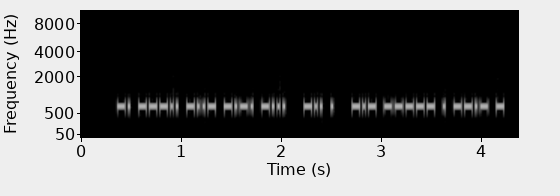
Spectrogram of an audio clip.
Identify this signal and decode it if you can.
Morse code, heard as a keyed tone, about 41 wpm, 700 Hz. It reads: N8XCB DE K0EQT
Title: USA Callsign DE Callsign - 5 Characters - 45wpm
